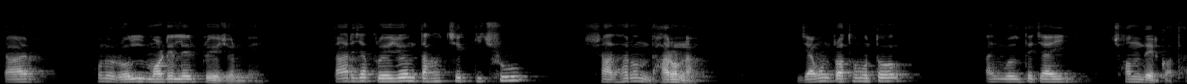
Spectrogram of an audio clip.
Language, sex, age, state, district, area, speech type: Bengali, male, 18-30, West Bengal, Purulia, urban, spontaneous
